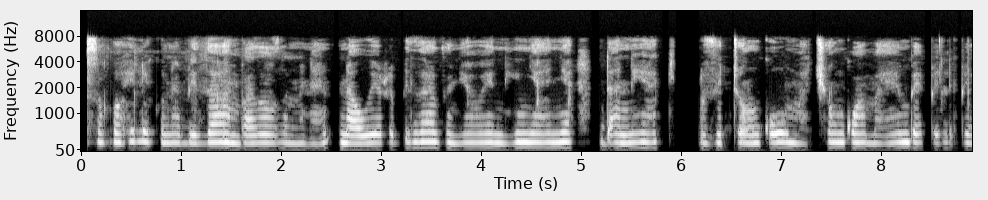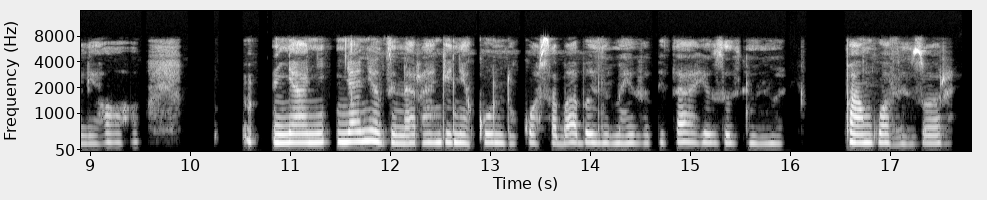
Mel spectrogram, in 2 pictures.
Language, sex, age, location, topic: Swahili, male, 25-35, Nairobi, finance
